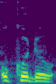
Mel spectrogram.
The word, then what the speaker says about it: ukodo: Is it okodo or ukodo or okodo? Yeah. U-K-O-N-D-O. Okodo. Yes. Okodo. Okay, yeah. So yeah, my director is telling me right now that it's pronounced as ukodo.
